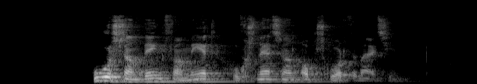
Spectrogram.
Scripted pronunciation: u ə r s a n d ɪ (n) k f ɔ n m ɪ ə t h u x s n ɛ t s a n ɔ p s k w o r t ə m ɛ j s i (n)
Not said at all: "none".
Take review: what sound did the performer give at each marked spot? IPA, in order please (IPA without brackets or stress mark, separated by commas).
ŋ, n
